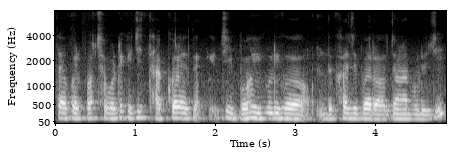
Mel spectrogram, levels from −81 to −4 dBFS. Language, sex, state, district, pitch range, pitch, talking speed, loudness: Odia, male, Odisha, Nuapada, 130-145 Hz, 135 Hz, 145 wpm, -16 LUFS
